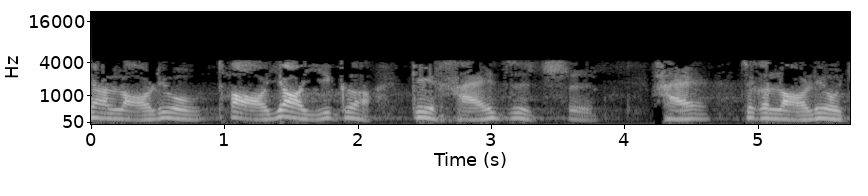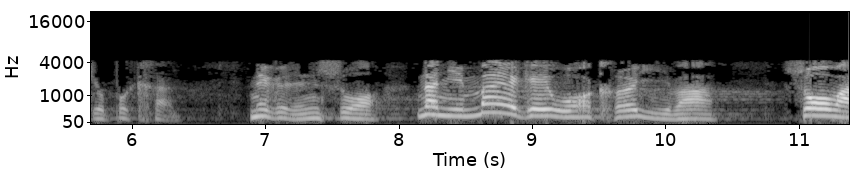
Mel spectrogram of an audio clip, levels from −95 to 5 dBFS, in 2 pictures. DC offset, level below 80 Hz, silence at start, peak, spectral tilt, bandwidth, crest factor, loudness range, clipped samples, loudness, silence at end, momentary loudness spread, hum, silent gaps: under 0.1%; -62 dBFS; 0 s; 0 dBFS; -3.5 dB/octave; 4.5 kHz; 22 dB; 11 LU; under 0.1%; -22 LUFS; 0 s; 20 LU; none; none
